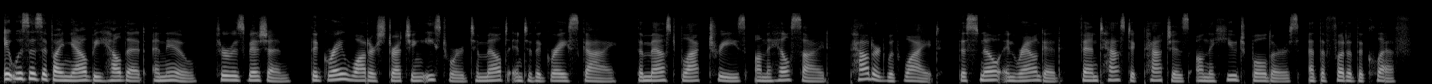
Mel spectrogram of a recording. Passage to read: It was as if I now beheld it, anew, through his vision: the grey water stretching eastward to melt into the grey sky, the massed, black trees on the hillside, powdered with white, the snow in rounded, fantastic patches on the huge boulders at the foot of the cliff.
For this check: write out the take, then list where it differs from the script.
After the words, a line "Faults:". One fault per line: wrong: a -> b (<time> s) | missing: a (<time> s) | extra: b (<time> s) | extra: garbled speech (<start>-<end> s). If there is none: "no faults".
It was as if I now beheld it, anew, through his vision: the grey water stretching eastward to melt into the grey sky, the massed, black trees on the hillside, powdered with white, the snow in rounded, fantastic patches on the huge boulders at the foot of the cliff.
Faults:
no faults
